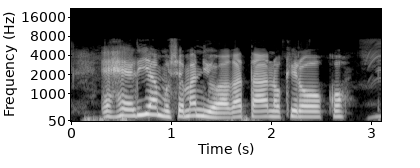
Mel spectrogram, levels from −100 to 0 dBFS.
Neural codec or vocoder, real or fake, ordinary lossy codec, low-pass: none; real; none; 7.2 kHz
